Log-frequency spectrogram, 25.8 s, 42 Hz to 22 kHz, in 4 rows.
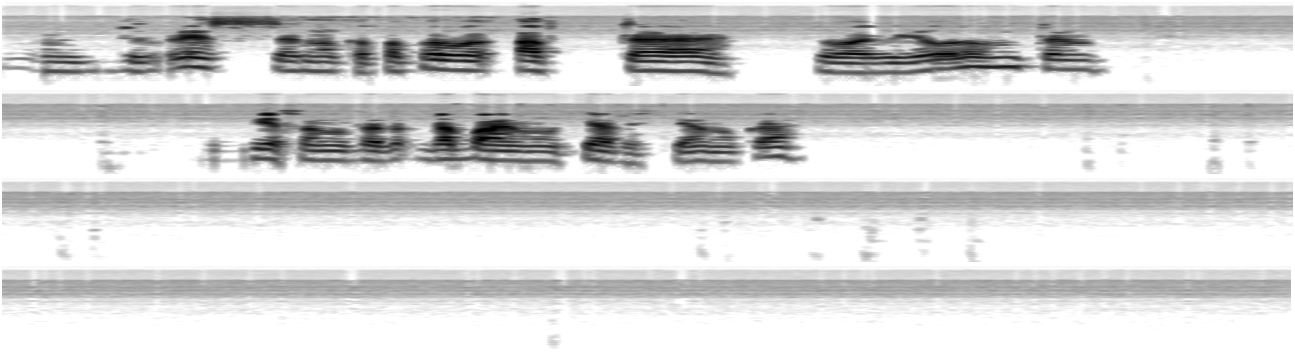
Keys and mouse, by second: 5.7-7.0 drag, 7.6 middle click, 8.9 click, 9.6 click, 12.0 click, 12.6 click, 13.2 click, 16.5 click, 17.4 middle click, 17.7-25.8 drag.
